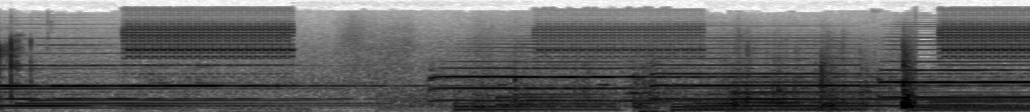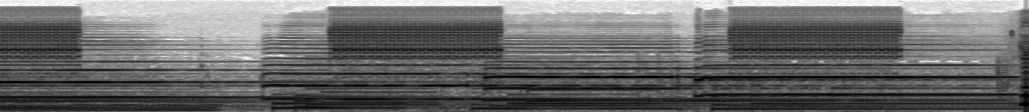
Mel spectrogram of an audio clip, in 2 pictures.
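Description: A telephone rings in a drama scene, giving a steady, evenly spaced series of five electronic ring bursts. Sustained background music plays underneath the whole time.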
